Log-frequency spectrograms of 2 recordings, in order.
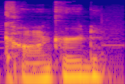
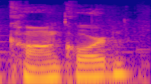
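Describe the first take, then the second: First: It is said the Massachusetts way. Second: It is said the general way.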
